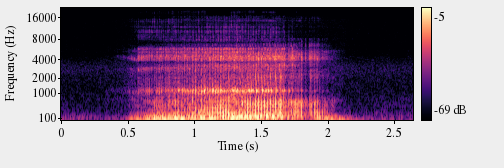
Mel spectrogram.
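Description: One long, harsh, rattling snore on a breath in, lasting about a second and a half, in a quiet room.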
